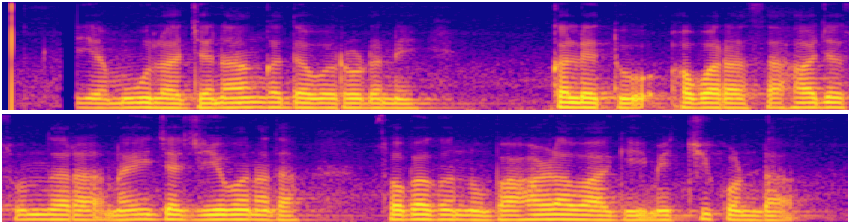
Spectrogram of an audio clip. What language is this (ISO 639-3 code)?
kan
